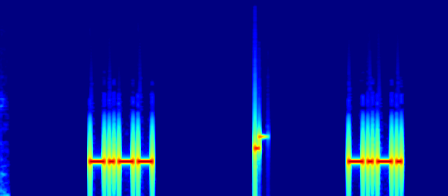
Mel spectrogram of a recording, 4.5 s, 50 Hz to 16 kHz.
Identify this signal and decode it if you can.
Morse code, heard as a keyed tone, about 25 wpm, 700 Hz. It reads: Y C
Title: Single Letters 25wpm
